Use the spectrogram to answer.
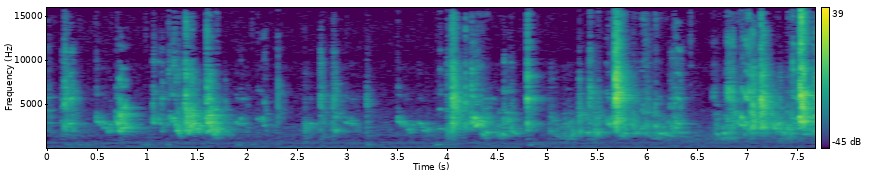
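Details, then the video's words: Budgerigar chattering in bursts of scratchy, warbling chirps and squawks with brief pauses, a low constant hum underneath. "اجمل تغريد في العالم طيور الحب البادجي"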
